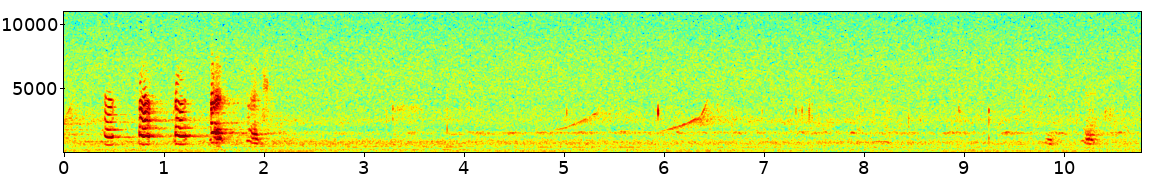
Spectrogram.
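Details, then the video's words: Wild turkey hens calling in the woods, with a fast run of about five sharp, raspy yelps early on, then faint rising whistled sweeps from other birds and occasional soft notes over a low background hum. "Wild Turkey Hens Cutting Yelping and Calling"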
